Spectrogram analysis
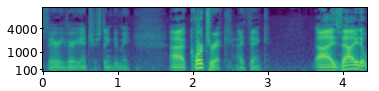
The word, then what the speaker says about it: Kortrijk: Belgian and Dutch pronunciations, very, very interesting to me. Kortrijk, I think.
